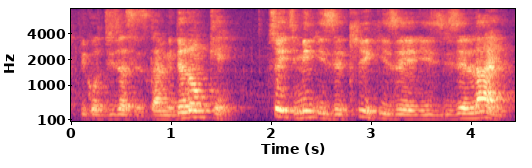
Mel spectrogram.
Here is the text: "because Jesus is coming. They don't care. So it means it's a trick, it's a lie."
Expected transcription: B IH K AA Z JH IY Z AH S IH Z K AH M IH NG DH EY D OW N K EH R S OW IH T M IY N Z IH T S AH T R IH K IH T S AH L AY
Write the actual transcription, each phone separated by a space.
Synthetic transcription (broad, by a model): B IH K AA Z JH IY Z AH S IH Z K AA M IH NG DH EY D OW N K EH S OW IH T M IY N IH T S AH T R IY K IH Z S AH L AY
